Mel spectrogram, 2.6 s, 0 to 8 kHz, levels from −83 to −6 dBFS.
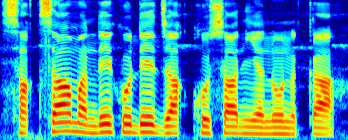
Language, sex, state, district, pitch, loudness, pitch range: Garo, male, Meghalaya, West Garo Hills, 150 Hz, -15 LUFS, 135-175 Hz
